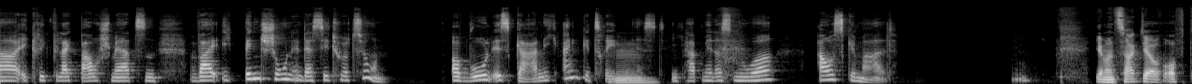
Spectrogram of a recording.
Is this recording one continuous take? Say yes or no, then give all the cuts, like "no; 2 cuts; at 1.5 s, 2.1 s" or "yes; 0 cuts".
yes; 0 cuts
